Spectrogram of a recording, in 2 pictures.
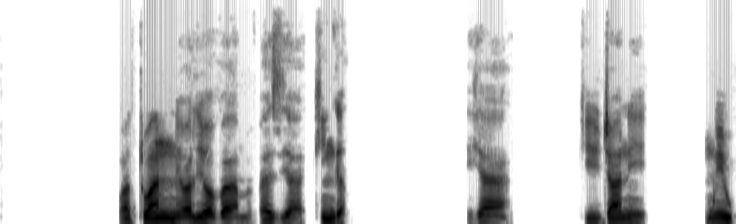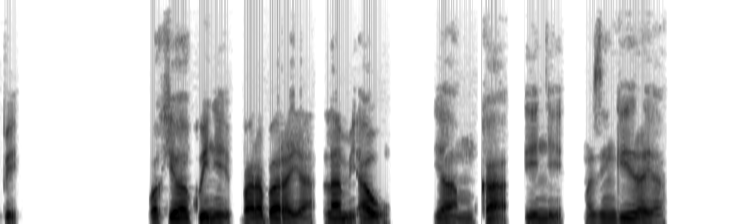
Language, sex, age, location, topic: Swahili, male, 36-49, Wajir, health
